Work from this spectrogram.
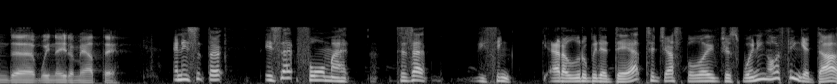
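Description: Throughout the clip, the sample rate was cut without an anti-alias filter first, which fits a drop from 48 kHz to 12 kHz. That is aliasing: content above 6 kHz folds back as false tones, roughly 25 dB below the speech, making sibilants gritty and metallic.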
